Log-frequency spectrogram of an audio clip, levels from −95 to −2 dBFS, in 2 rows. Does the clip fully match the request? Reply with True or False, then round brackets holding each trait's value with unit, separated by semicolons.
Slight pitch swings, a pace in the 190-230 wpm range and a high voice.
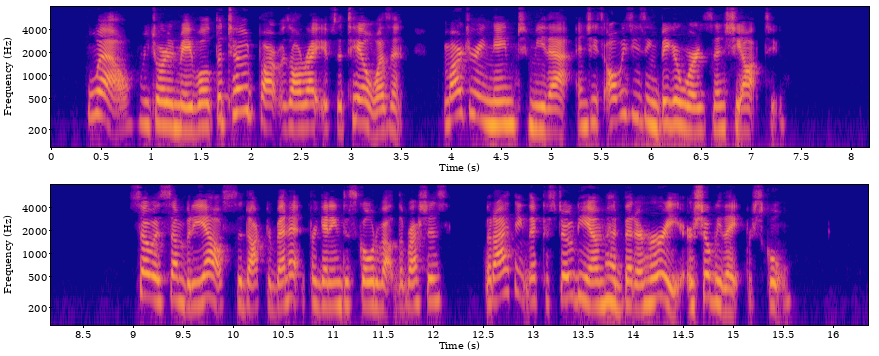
False (3.9 semitones; 200 wpm; 235 Hz)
